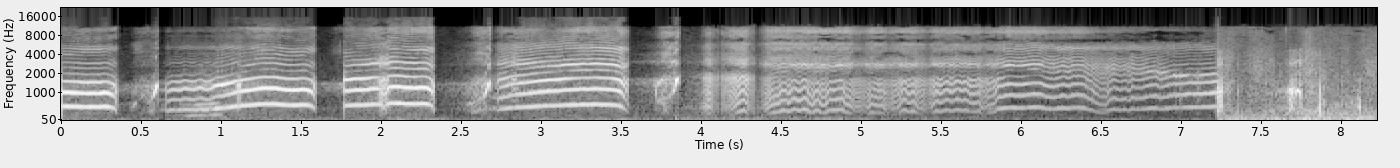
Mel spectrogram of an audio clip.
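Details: Sound-effect recording of a crying newborn: loud, high-pitched rhythmic wailing cries with brief gasps between them; newborn cry.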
